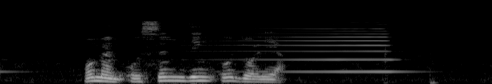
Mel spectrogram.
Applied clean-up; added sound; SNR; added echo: none; Bowed string instrument; 15 dB; none.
